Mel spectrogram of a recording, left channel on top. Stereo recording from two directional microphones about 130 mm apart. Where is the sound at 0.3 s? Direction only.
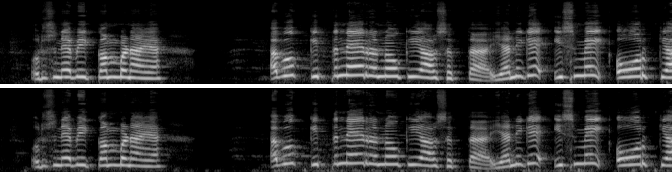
40° left (ahead or behind).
